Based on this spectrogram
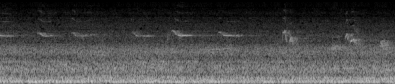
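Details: Mockingbird song recorded in America: a series of short, even whistled notes repeated about three times a second, then a switch to sharper upslurred chirps, with a loud rumbling vehicle background.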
